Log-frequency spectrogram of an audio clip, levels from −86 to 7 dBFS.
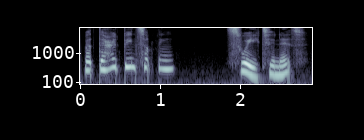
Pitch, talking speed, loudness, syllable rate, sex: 250 Hz, 165 wpm, -19 LUFS, 5.1 syllables/s, female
